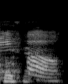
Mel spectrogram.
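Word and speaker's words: איפה: Efo. Good. Efa. So tell Susan, how do we say where? How do we say where in Hebrew? Efa. Efo.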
